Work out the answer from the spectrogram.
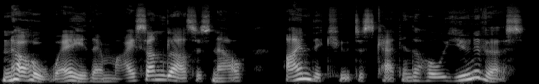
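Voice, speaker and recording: Smug show-off she-cat for a storybook read, voiced by a woman in a lower, self-satisfied drawl, slow and teasing. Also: animated, a little mellow, heavily acted. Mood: smug taunting. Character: smug vain female cat, show-off thief.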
